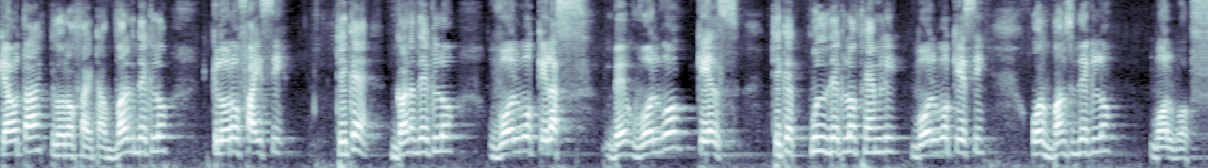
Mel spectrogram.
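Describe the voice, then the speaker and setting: A man's voice: high-pitched, a little mellow. A male botany teacher giving an online exam-prep lesson, repeating key points and reassuring his students.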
